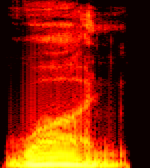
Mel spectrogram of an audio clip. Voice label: COUNT, Vocal Planet, R&B & Dance, COUNTING; ILIO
